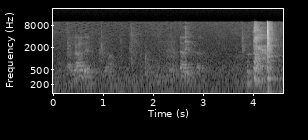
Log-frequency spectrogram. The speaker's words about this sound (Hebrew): דלת?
